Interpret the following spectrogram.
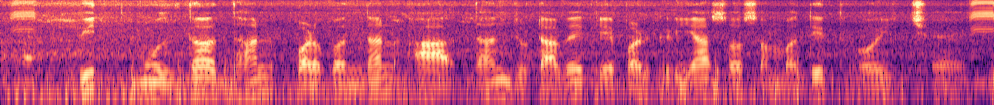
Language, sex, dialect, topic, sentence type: Maithili, male, Eastern / Thethi, banking, statement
